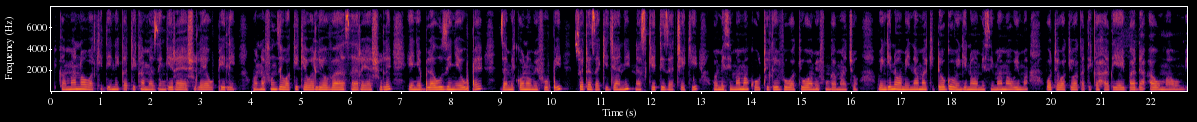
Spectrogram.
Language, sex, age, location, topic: Swahili, female, 25-35, Nairobi, education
